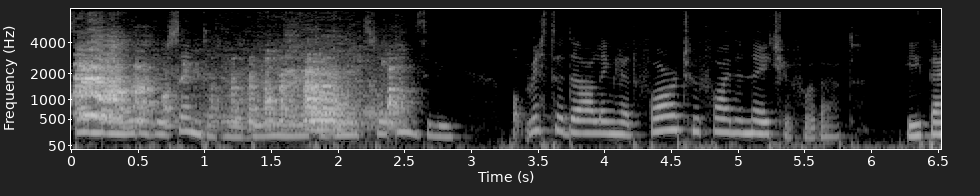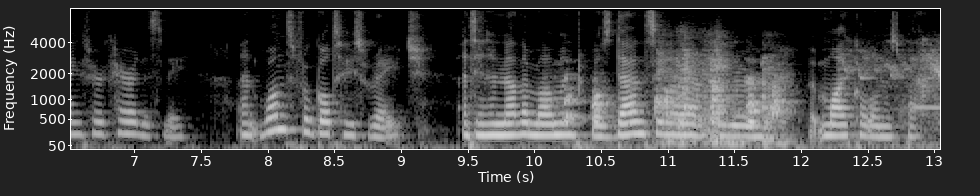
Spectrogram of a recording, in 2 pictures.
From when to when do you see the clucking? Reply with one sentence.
The clucking can be heard from 0.0 to 2.5 s and from 10.1 to 13.0 s.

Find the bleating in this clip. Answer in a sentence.
The bleating can't be heard in this clip.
